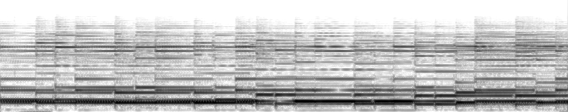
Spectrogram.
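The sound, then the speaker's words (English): The title track of a band's EP plays with dense, sustained tones processed with chorus and distortion effects, shifting chords in a steady pulse at an even, full loudness. No voices. “I'm leaving you with the title track right now.”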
